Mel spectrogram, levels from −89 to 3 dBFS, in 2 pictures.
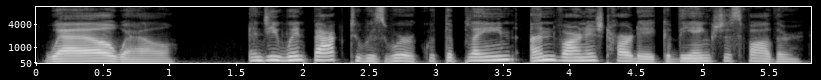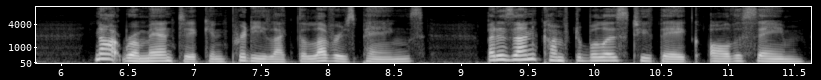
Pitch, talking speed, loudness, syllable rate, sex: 170 Hz, 170 wpm, -21 LUFS, 5.2 syllables/s, female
